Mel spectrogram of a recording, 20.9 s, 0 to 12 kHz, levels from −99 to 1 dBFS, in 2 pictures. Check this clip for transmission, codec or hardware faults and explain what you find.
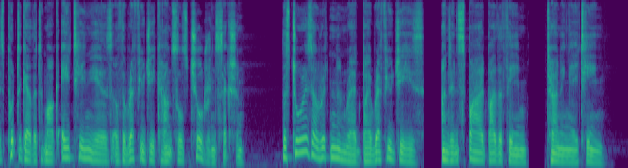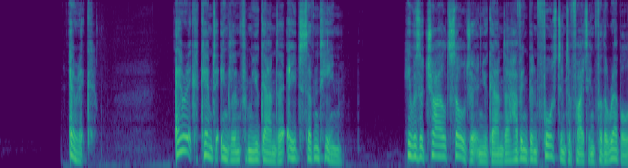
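No transmission, codec or hardware faults turn up in this clip.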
